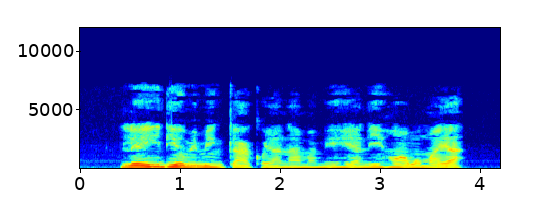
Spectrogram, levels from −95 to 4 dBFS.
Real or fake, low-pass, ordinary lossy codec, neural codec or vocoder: real; 7.2 kHz; AAC, 32 kbps; none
